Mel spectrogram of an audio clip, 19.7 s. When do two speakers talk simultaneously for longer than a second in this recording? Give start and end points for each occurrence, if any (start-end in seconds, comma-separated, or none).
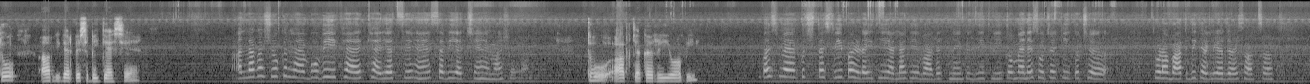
none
